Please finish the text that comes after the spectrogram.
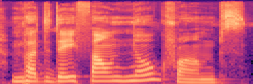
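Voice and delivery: ordinary delivery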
